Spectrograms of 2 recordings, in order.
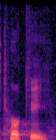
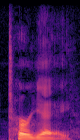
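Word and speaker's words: Türkiye: is what they did, to change the pronunciation of their name. You know it as Turkey. They now, and I don't, can't even do it service, they want to be known as Turye.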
